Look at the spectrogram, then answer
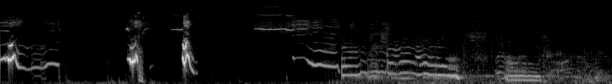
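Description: A Dachshund gives high, thin whines and short yelping bursts.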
